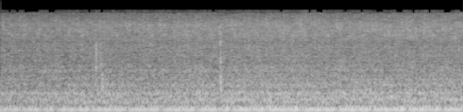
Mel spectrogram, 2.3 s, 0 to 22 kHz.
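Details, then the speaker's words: Ram camper van with a hot-soak stalling problem, engine almost fully warmed up, IAC at 20 counts: steady, even idle with a smooth low hum and no dips; fixed. "this one's a lot worse in terms of drivability you get up to it'll takes five minutes to relearn but um yeah I mean I know this truck is fixed because look"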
